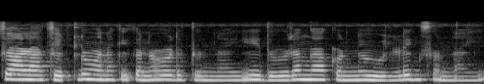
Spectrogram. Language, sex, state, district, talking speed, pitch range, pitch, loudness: Telugu, female, Andhra Pradesh, Sri Satya Sai, 100 wpm, 200-220 Hz, 210 Hz, -15 LUFS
